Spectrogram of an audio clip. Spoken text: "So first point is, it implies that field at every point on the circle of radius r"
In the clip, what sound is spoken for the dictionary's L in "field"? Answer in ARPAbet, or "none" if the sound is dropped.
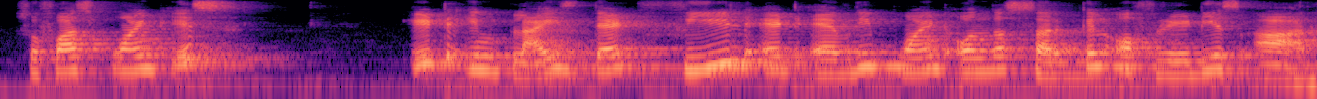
L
